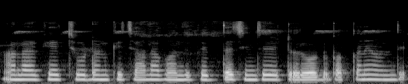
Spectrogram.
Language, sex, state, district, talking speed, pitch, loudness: Telugu, female, Andhra Pradesh, Sri Satya Sai, 145 wpm, 215 Hz, -16 LUFS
